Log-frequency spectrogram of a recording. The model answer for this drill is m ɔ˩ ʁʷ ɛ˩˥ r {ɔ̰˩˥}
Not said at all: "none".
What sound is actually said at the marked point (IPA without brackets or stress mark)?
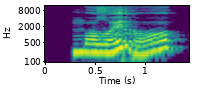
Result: ɔ˩˥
